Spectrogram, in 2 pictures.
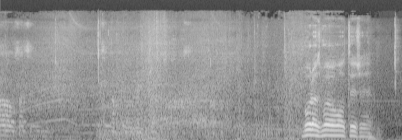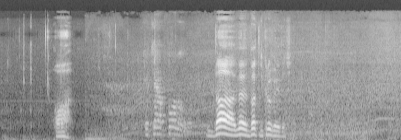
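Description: A sports car engine revs and roars.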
